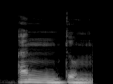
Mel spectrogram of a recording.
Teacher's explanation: kita baca bunyi an nya dengan samar dengan ujung lidah sudah bersiap-siap di kita yaitu di Pangkal gigi atas atau gusi dari atas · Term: ikhfa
